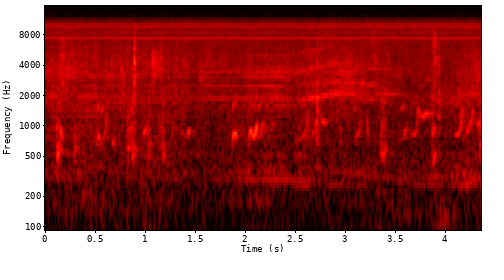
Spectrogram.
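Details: Newborn guinea pigs popcorning and following their mother around: soft, short squeaks and chirps, some rising, scattered through the clip over faint rustling and handling noise.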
